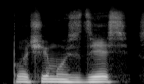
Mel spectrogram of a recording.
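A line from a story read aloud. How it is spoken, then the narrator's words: Plain. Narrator (Russian): спросил я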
